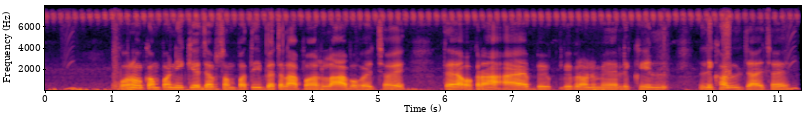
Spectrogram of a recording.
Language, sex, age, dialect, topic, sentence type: Maithili, male, 31-35, Eastern / Thethi, banking, statement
